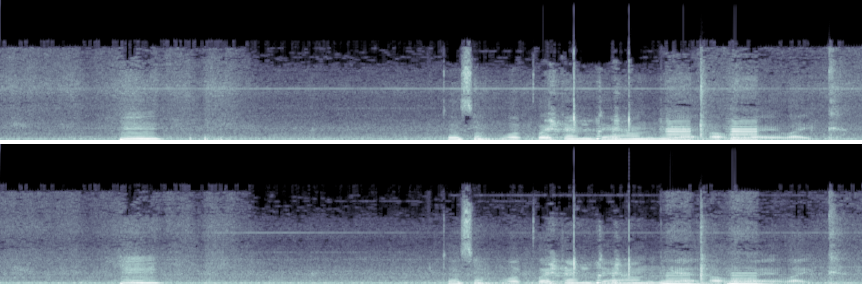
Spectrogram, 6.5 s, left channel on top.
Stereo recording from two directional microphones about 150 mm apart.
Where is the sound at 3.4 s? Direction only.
35° left (ahead or behind).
